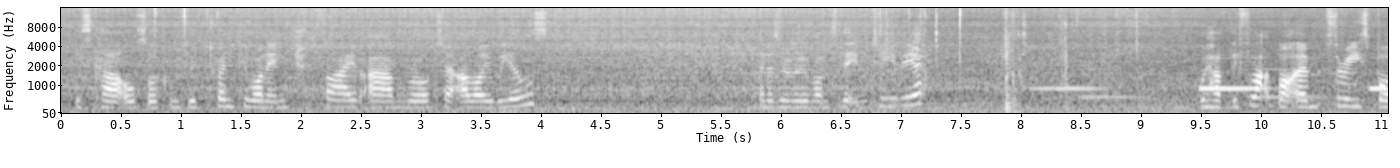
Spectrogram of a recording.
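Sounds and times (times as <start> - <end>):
car door unlatching clunk: 7.8 - 8.8.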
